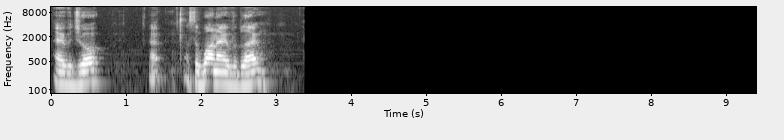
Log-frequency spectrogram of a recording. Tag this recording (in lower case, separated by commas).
speech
